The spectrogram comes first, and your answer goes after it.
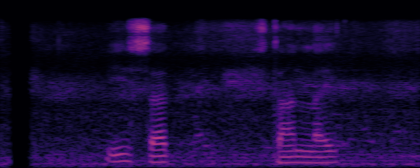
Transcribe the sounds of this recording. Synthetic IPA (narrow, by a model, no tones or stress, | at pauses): isat̪̚st̪ʰanlaj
